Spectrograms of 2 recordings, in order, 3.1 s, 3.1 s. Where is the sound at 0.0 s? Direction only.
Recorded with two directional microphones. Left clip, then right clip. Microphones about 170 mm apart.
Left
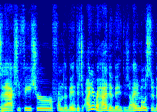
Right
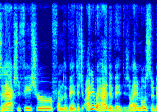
35° right (ahead or behind).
